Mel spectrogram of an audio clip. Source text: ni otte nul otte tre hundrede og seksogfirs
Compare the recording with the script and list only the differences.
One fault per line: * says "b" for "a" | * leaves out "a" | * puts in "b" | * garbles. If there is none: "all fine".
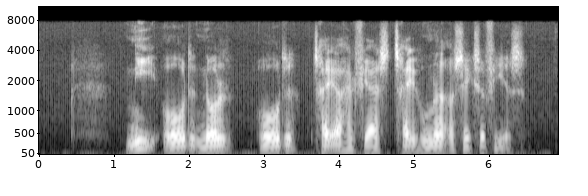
* puts in "treoghalvfjerds"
